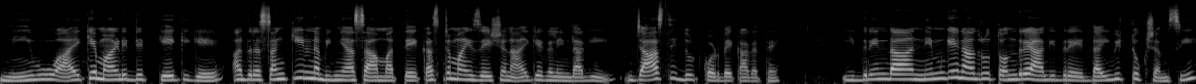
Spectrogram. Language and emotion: Kannada, sad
